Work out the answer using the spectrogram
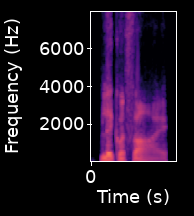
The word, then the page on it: liquify: British English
